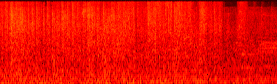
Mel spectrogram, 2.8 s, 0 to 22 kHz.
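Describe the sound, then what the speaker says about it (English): Heavy tank cannon fire and gunfire from a Company of Heroes 2 battle, a dense, continuous roar of shots and blasts across the whole stretch with no clear gaps. "tank opening fire, slowly pushing him back"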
